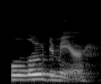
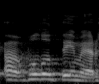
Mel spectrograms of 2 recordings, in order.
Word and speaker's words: Volodymyr: And so I also hear people say Volodymyr, which makes him sound a little bit like Voldemort. So I would say Volodymyr. So if you can put that accent on the D, then you'll be a little bit closer.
